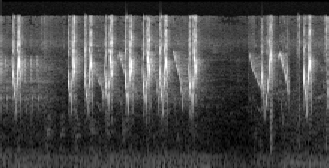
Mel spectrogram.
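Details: Bar-winged prinia singing continuously in 'gacor' style to stimulate other prinias: a run of crisp, high, evenly spaced chirps, a short silence, then a few downward-slurred notes and more chirps.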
